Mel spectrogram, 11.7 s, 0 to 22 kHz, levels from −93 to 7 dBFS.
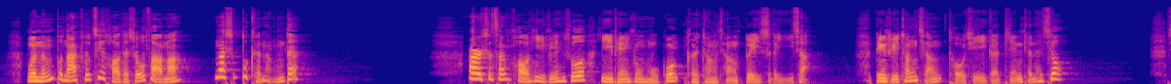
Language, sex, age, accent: Chinese, male, 20-39, native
